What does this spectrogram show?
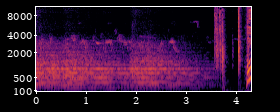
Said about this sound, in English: rang that bell? I did.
